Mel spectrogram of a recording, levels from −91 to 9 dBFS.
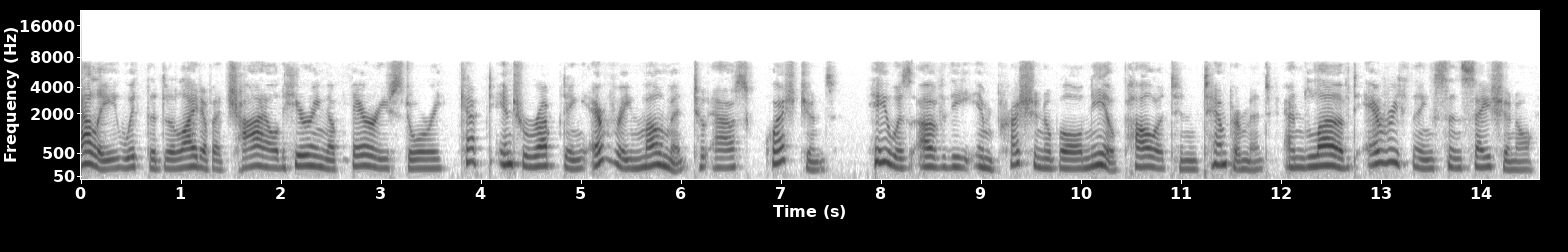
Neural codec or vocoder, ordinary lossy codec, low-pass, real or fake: codec, 16 kHz, 8 kbps, FunCodec, trained on Chinese and English, 25 frames a second; AAC, 48 kbps; 7.2 kHz; fake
